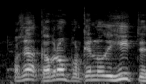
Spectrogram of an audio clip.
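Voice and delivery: softly voicing the mute's words, under the breath; hushed translating voice. Translating the mute's signs for his friend, hushed and low. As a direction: murmur it like you're translating signs quietly. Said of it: "te estoy traduciendo".

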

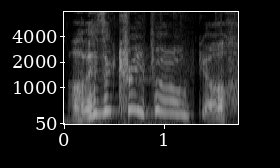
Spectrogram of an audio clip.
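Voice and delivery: sudden high-pitched yelp of fright; startled panic. Real, not acted. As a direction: shriek as if something jumped you. Creeper appears suddenly.

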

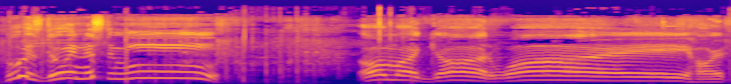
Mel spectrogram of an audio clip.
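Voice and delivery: high, slow hammed-up wail; theatrical high-pitched despair; mock wailing. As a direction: cry out like a cartoon victim. Dying in game, mock despair.

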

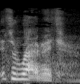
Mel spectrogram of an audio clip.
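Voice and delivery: normal talking voice

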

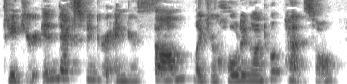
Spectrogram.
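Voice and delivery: plain reading voice

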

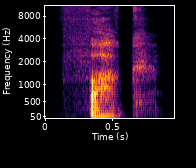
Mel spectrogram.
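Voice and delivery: growled under the breath; low growl. Acted. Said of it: "he growled".

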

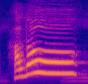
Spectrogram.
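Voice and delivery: very high, loud, long hello; child calling back. A narrator's reading. Boy answering the bear overhead, high calling. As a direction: sing out a reply as a little boy.

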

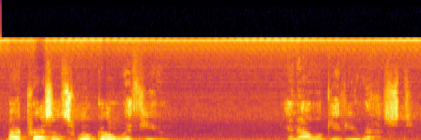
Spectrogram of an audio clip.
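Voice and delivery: low, calm voice of God giving a promise. Acted. Preacher voicing God's reply.

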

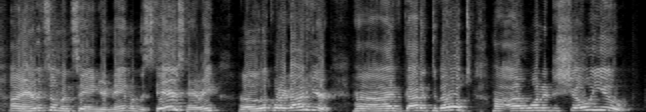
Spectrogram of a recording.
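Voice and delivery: put-on high, loud, eager boy's voice; excited young fan. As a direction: gush at your hero like a starstruck kid.

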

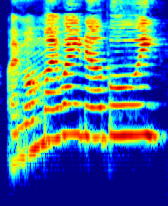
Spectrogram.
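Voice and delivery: high, carrying call. A narrator's reading. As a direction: call down to the boy from above. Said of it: "she called down to George".

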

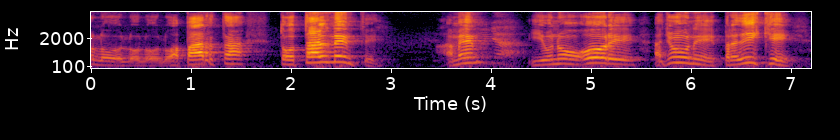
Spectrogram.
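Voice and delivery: loud, shouted sermon build; full-force preaching. Real, not acted. Pastor shouts to the brothers about hard mission work. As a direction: preach hard, hammering each line.

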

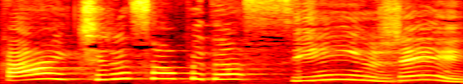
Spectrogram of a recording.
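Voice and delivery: mock Giovanni voice. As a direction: mimic him asking for just a little piece. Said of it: "Giovanni fala".

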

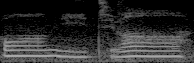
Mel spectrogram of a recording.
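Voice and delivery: very slow, drawn-out こんにちは; YouTuber greeting. Retold or imitated. Imitating a YouTuber's signature hello to viewers, very slow. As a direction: stretch each syllable like a streamer's opening line. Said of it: "トーアさんかね".

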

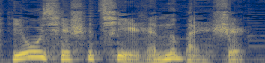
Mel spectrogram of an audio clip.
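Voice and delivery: ordinary delivery, nothing marked

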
